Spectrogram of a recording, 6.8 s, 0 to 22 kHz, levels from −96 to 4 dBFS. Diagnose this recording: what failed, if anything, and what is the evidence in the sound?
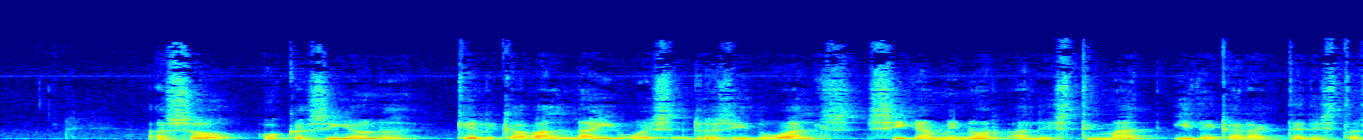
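Nothing stood out on listening to this speech recording that would point to a failure at any stage of the chain.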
